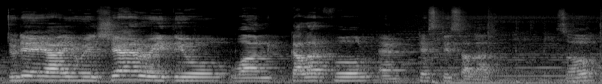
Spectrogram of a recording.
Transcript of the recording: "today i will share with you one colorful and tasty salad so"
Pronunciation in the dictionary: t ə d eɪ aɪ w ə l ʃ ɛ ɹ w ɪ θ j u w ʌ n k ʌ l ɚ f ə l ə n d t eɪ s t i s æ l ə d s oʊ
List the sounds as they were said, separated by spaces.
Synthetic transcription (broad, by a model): t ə d eɪ aɪ w ə l ʃ ɛ ɹ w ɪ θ j u w ʌ n k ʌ l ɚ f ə l ə n d t eɪ s t i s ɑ l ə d s oʊ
